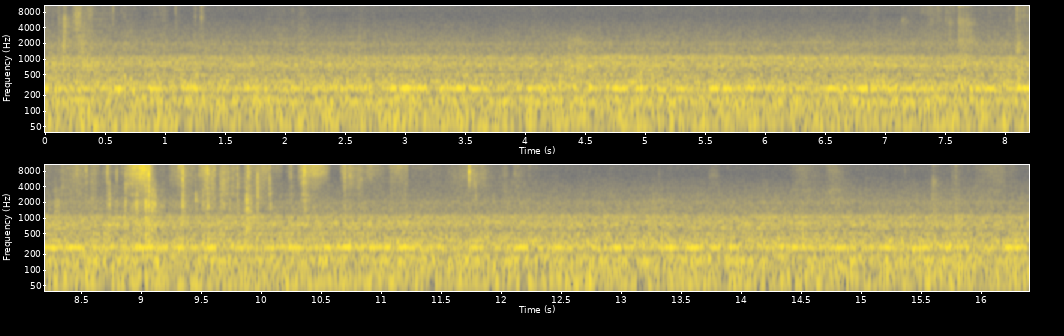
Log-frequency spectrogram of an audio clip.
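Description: Passenger train running on the rails, heard from inside the carriage: a steady rumble with a constant hum, and a run of sharp clicks from the wheels between about eight and twelve seconds in.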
